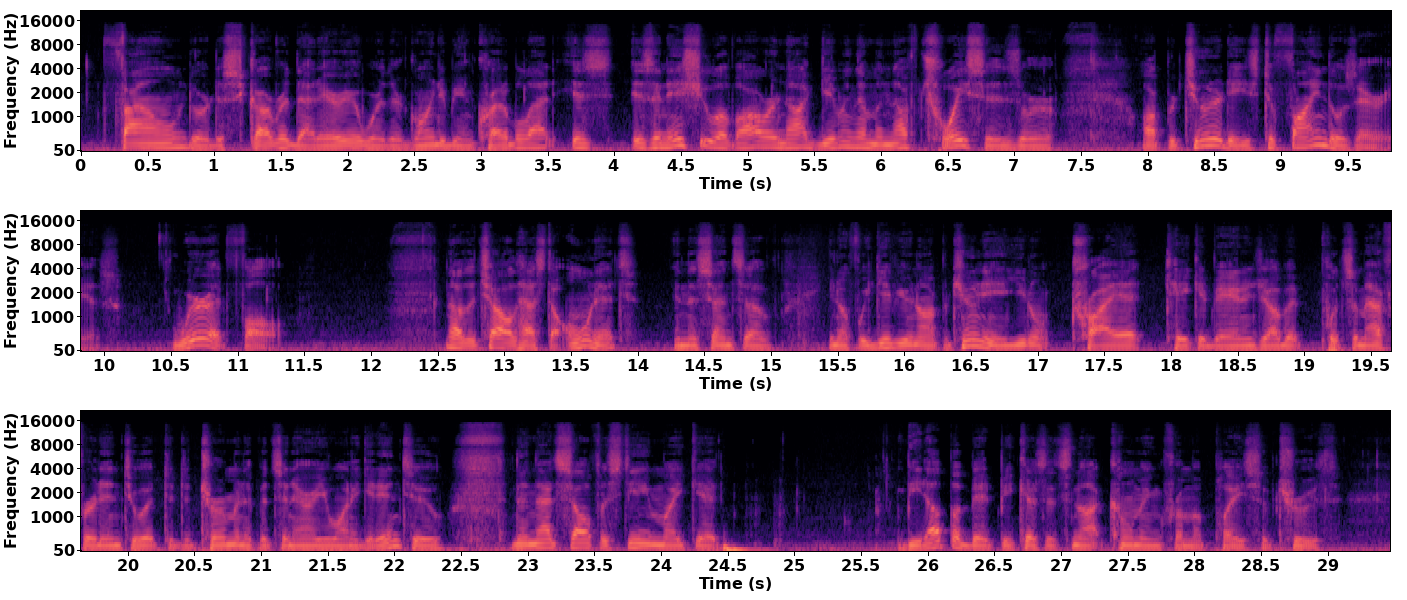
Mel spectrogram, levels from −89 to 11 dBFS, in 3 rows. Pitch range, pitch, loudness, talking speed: 90-110 Hz, 100 Hz, -25 LUFS, 190 wpm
